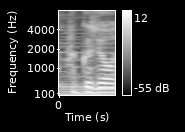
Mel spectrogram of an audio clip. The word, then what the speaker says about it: 白杖: 白杖をですね白い白杖と書いて薄情と読みます今たたん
